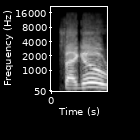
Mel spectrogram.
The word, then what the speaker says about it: Fagot: And they made a point of always pronouncing it with a French pronunciation. Go figure. Fagot. Go fucking figure, yeah. Fagot receives the ball, but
